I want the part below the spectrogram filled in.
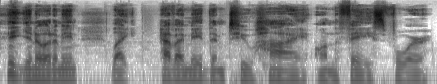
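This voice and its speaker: Livestreaming while he paints, a man with a medium-pitched, unhurried voice chats casually, rambling and thinking aloud with self-deprecating humor. Music plays in the background.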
